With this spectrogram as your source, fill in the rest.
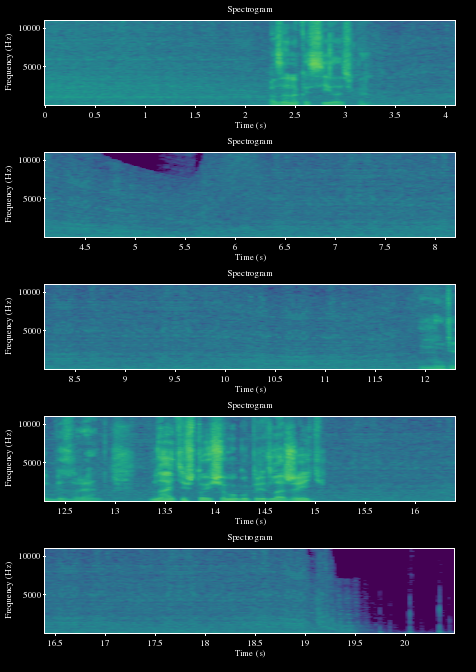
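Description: A car engine idles with a steady low hum.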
